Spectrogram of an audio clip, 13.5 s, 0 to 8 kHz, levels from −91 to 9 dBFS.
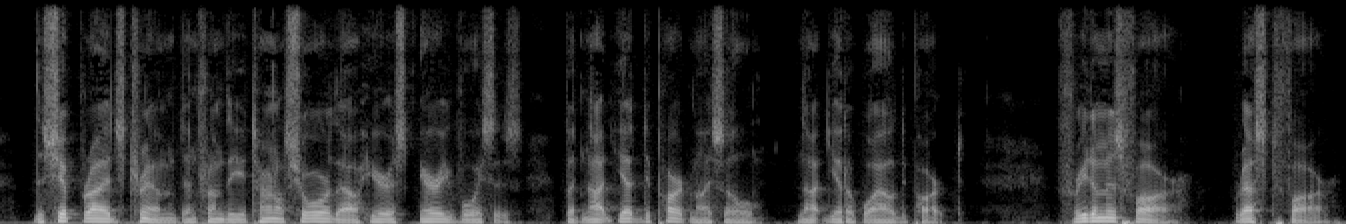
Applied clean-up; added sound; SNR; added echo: none; none; none; none.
